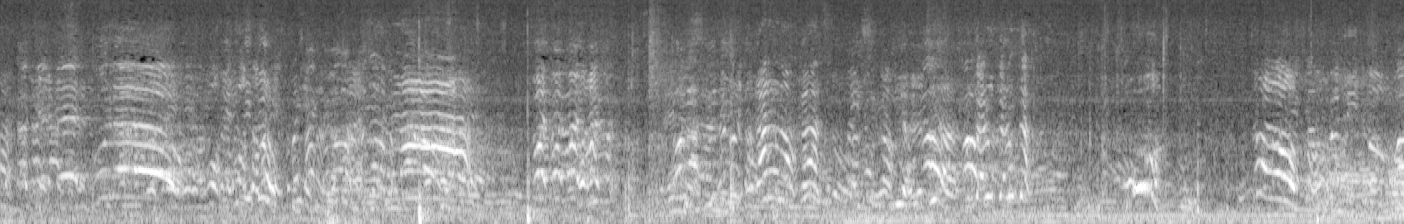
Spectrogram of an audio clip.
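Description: Several voices calling and talking over one another around a football pitch during play. A couple of sharp knocks come about four and five seconds in.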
